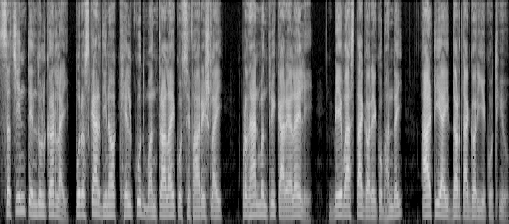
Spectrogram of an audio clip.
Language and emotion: Nepali, neutral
